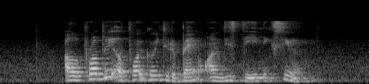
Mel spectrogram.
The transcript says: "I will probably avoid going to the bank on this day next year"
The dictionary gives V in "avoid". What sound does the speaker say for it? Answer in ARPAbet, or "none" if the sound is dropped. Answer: P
